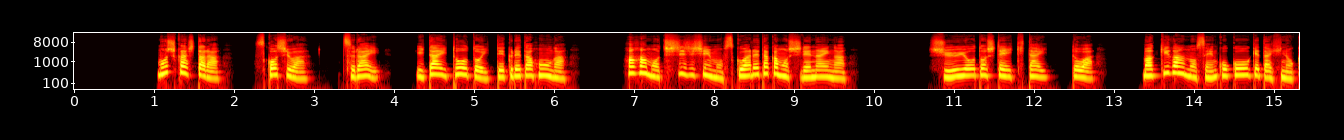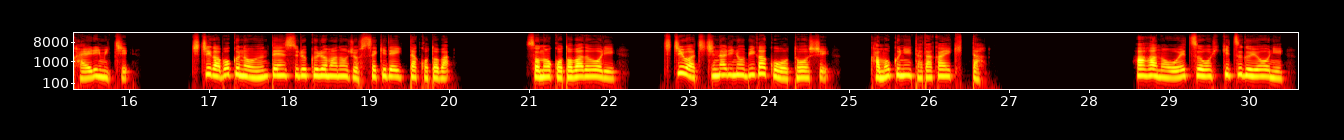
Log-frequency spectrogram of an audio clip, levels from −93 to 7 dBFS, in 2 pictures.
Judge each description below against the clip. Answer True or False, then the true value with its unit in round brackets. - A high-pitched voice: True (215 Hz)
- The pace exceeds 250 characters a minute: False (240 characters per minute)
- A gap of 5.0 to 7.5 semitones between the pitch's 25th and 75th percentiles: False (3.9 semitones)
